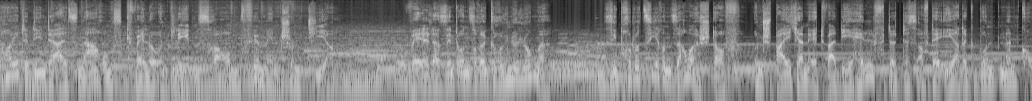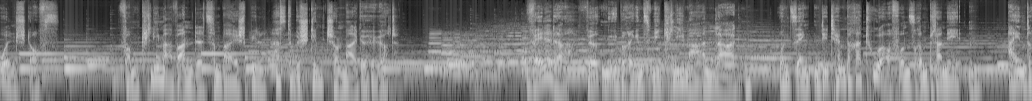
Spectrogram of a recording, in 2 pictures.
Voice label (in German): Erklärfilm Wald Kinder Deutsch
